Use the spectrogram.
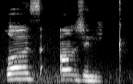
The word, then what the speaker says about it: Rose Angélique: So the way you would pronounce it is black magnetique, black magnetique. Rose angélique, rose angélique.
